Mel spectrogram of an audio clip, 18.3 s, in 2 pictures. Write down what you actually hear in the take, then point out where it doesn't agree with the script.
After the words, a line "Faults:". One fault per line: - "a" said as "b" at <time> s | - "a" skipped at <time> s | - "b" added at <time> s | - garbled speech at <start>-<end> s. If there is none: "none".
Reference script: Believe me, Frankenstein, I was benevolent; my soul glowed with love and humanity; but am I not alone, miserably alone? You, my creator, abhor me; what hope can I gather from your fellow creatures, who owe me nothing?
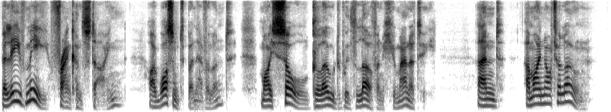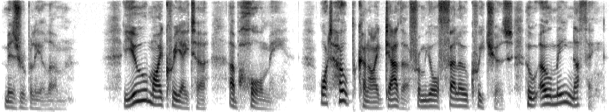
Believe me, Frankenstein, I wasn't benevolent; my soul glowed with love and humanity; and am I not alone, miserably alone? You, my creator, abhor me; what hope can I gather from your fellow creatures, who owe me nothing?
Faults:
- "was" said as "wasn't" at 2.3 s
- "but" said as "and" at 7.2 s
